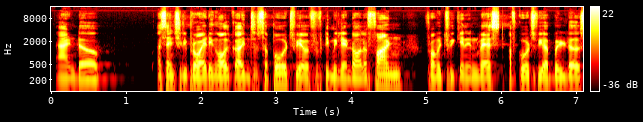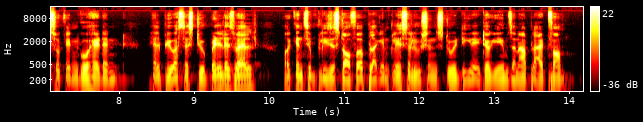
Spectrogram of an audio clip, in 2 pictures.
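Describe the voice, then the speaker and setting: A man from India, a co-founder, pitching his company on a conference panel. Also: little pitch movement, brisk. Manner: pitching, business-like. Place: conference hall. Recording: reverberant conference hall.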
